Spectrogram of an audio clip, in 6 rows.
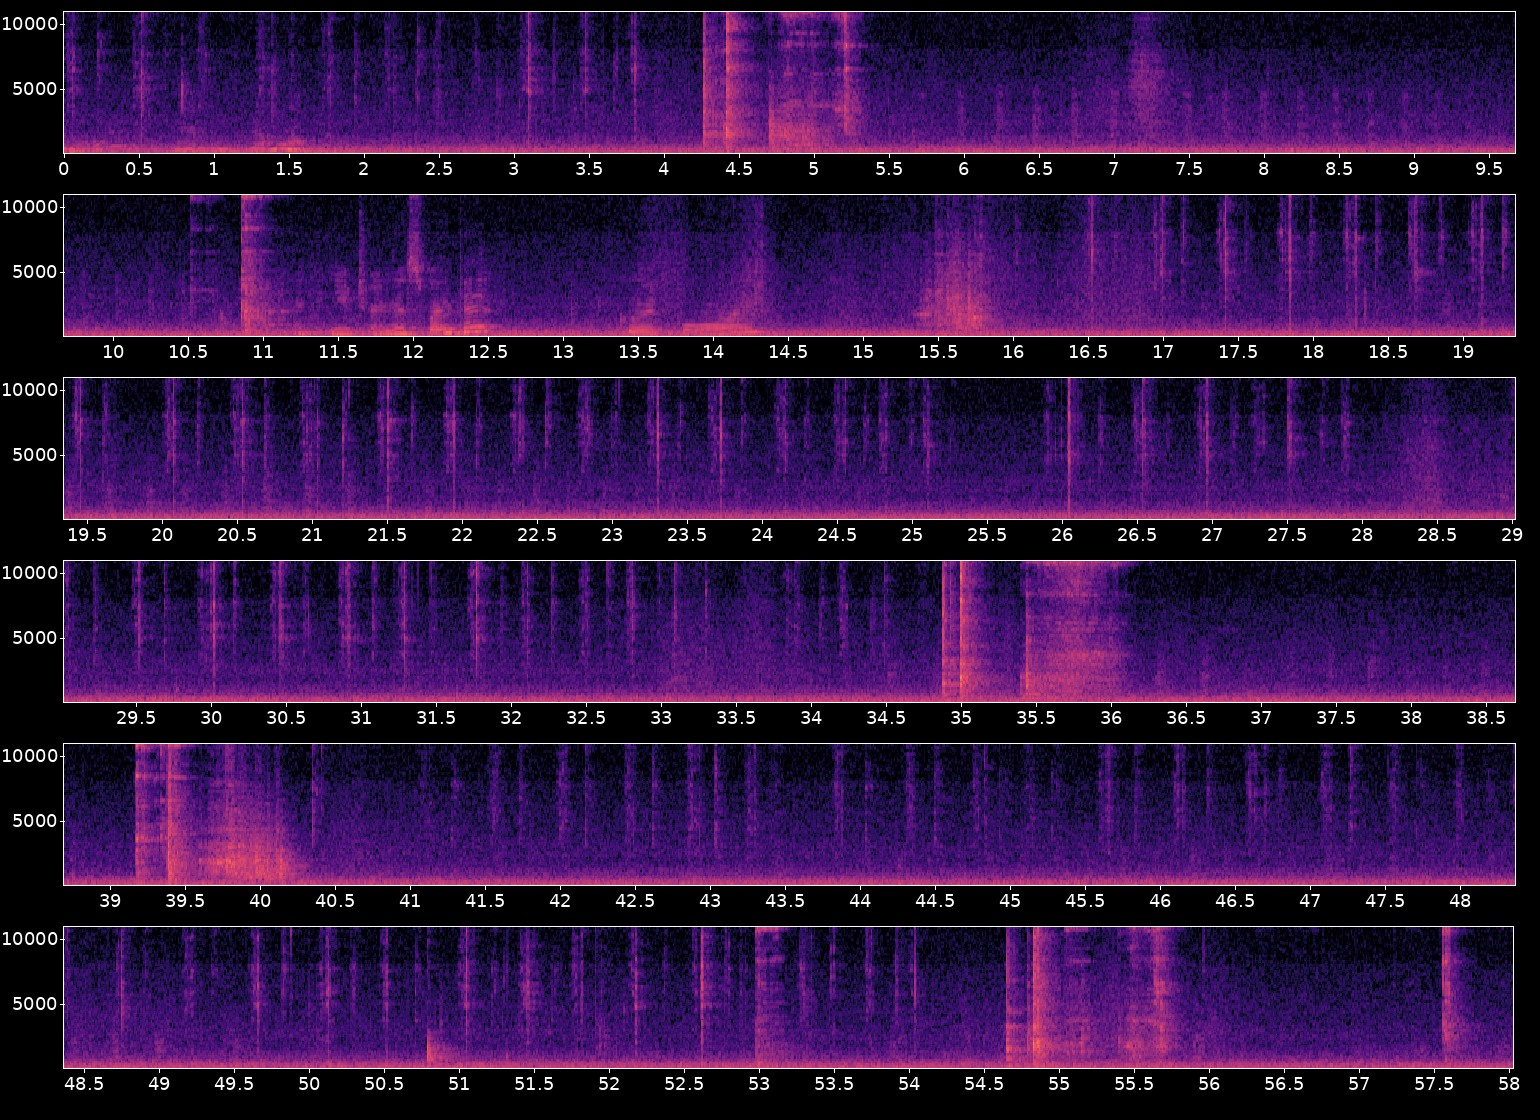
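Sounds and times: grooming shears snipping: 0.0 - 9.3, 15.8 - 35.4, 40.2 - 56.0
steady low hum: 0.0 - 58.0.

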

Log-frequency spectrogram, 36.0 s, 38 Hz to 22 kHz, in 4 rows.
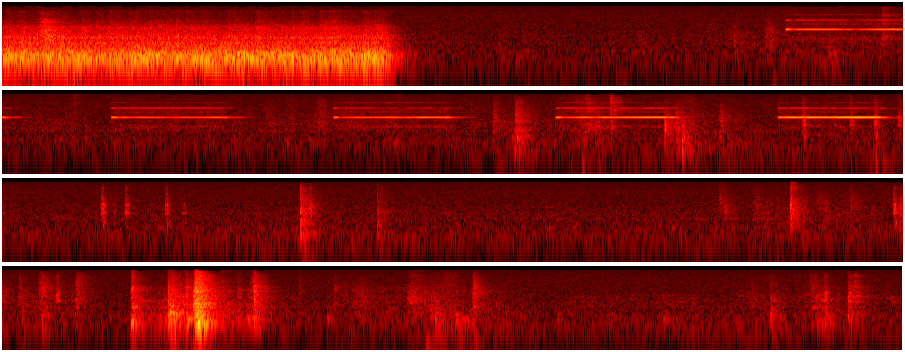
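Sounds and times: appliance long beeps: 7.8 - 9.3, 10.1 - 11.6, 12.3 - 13.7, 14.5 - 15.9, 16.8 - 18.0.

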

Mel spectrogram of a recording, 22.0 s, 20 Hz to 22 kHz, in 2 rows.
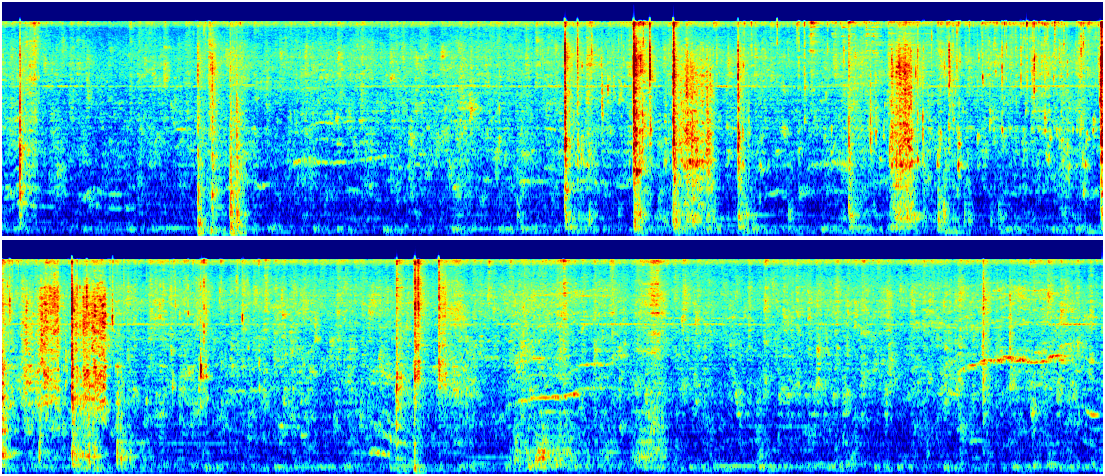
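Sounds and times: soup sloshing in a pot: 4.6 - 14.5.

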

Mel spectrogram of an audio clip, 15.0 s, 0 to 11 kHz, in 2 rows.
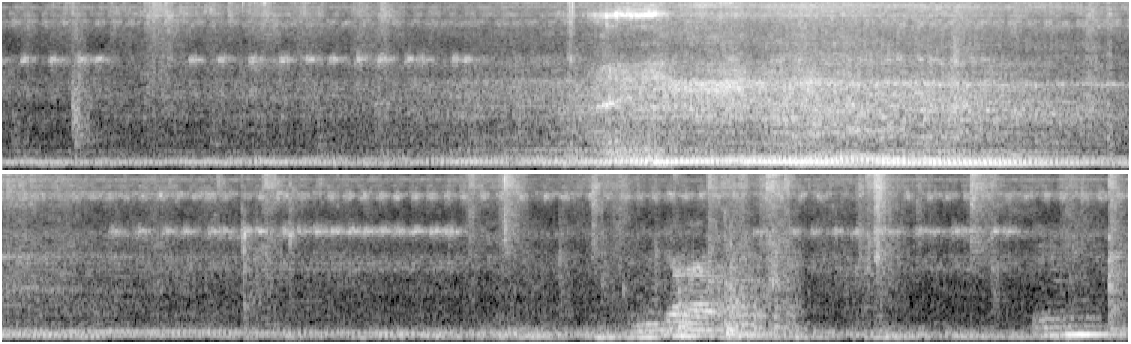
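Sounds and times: vehicle engine running: 0.0 - 11.9.

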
